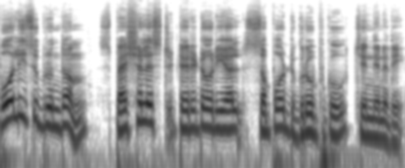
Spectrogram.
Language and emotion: Telugu, neutral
